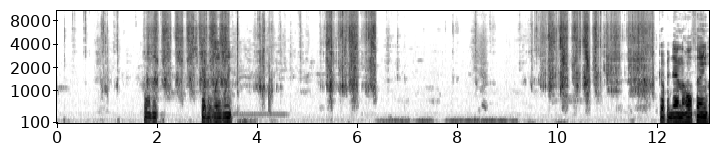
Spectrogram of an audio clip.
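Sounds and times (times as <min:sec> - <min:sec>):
brush scrubbing wet webbing: 0:01.8 - 0:03.6.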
